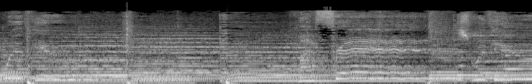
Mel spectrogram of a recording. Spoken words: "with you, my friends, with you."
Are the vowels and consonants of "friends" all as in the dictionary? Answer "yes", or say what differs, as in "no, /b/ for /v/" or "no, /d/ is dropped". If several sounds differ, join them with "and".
yes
